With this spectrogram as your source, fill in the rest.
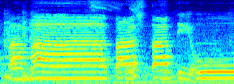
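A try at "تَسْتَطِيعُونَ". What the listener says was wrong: panjang tina tastati'una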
